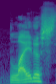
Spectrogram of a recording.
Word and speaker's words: Leidos: in an elevator pitch lios the company and I I remind people or to explain this the pronunciation it's the middle of the word Kaleidoscope so so that's where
